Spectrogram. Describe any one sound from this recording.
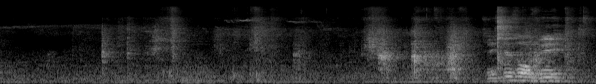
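A trowel scrapes wet plaster across a wall.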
